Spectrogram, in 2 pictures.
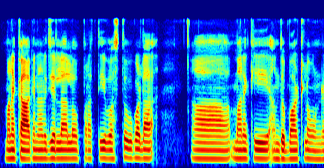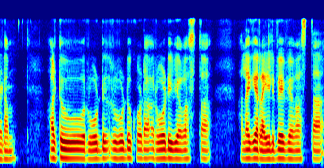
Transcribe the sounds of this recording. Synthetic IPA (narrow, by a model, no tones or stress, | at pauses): mɐnɐkaːkɐnɐɽɐd͡ʒilːaːlo̞ːpɾɐt̪iʋɐst̪uʋukuːɽaː | mɐnɐkiɐ̰nd̪ubaːʈulo̞ːuɳɖɐɽɐm | ɐʈuɾoːɖɾoːɖukuːɽaːɾoːɖiʋjɐʋɐst̪ʰɐː | laːɡe̞ːɾɐjlʋeːʋjɐʋɐst̪ʰɐ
